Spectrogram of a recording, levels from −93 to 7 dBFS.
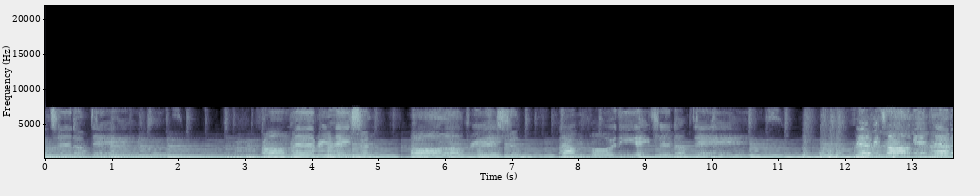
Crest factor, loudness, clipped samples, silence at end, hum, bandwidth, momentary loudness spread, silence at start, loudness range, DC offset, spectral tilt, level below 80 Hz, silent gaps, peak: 16 dB; -18 LUFS; under 0.1%; 0 s; none; 7.6 kHz; 7 LU; 0 s; 4 LU; under 0.1%; -5.5 dB/octave; -30 dBFS; none; 0 dBFS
